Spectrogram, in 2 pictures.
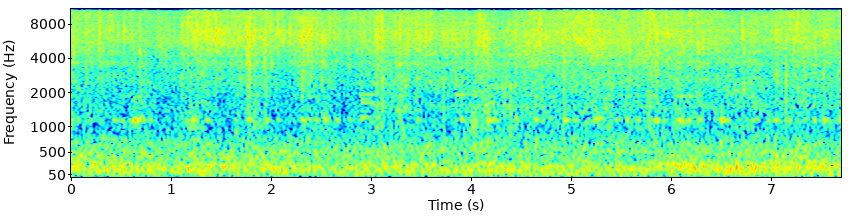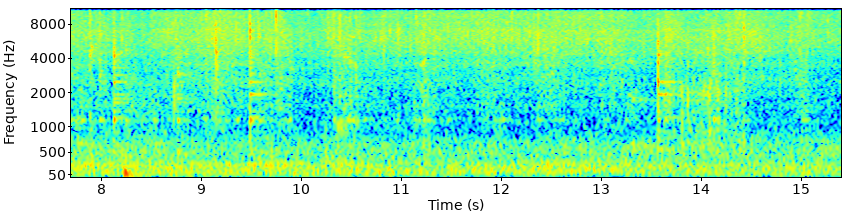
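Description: Breakfast frying in a skillet, sizzling steadily, while a spoon stirs it and scrapes and clicks against the pan, with a few sharper knocks of metal on metal.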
